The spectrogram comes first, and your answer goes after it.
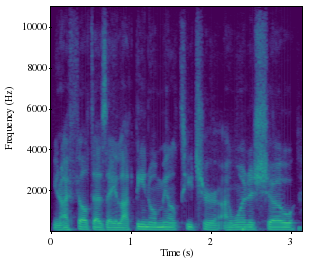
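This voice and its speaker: Relaxed Bronx man telling his story. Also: on the low side, brisk. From the Bronx, New York. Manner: relaxed, storytelling with many filler words. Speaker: guest, content creator. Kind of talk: casual podcast interview.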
